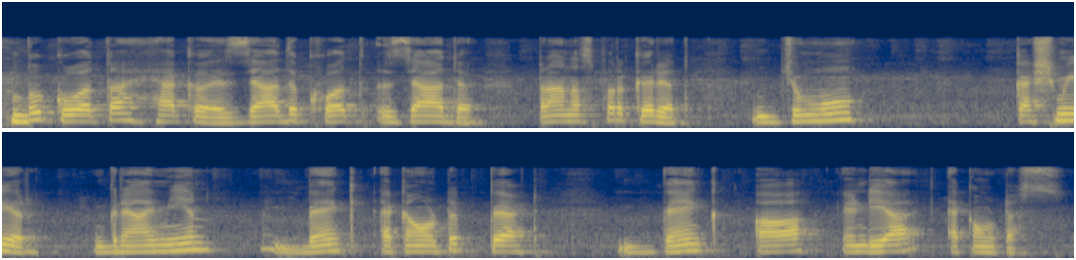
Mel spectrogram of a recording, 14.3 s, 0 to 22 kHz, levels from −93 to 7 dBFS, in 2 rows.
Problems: constant background noise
